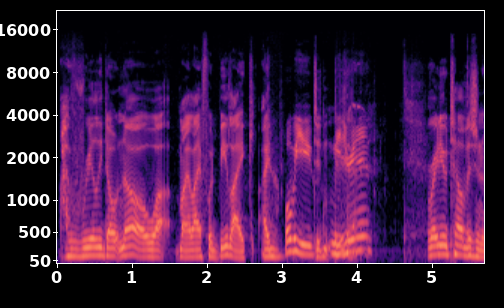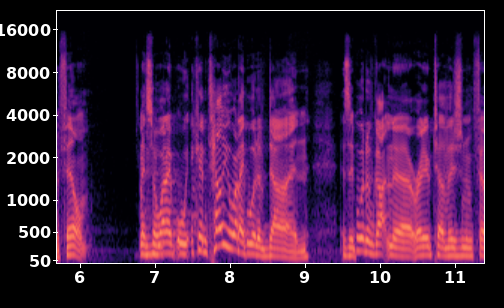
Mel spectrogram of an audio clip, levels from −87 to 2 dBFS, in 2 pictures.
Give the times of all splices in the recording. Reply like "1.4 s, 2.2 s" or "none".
2.6 s, 4.9 s, 7.5 s, 8.2 s, 9.7 s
